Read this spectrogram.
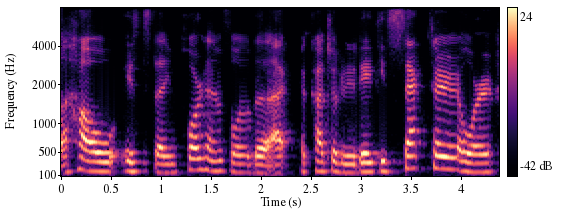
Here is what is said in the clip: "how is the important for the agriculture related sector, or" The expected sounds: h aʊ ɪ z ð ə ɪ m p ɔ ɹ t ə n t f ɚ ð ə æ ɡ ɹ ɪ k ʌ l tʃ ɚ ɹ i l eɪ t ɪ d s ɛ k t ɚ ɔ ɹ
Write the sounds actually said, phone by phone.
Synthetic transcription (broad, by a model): h aʊ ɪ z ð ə ɪ m p ɔ ɹ t ə n t f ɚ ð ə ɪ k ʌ tʃ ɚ ɹ i l eɪ t ɪ d s ɛ k t ɚ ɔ ɹ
